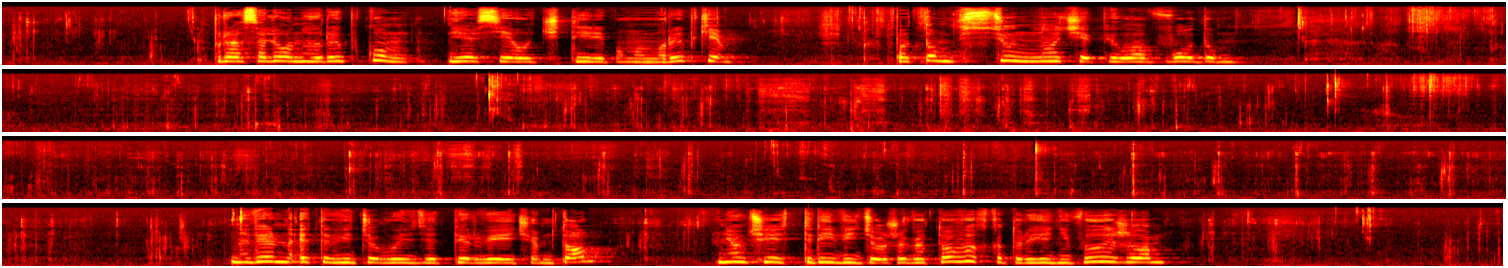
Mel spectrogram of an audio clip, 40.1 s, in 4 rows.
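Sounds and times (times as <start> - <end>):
person chewing crunchy food: 0.0 - 1.4, 5.0 - 6.0, 8.4 - 31.6, 34.2 - 34.8, 38.0 - 40.0.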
